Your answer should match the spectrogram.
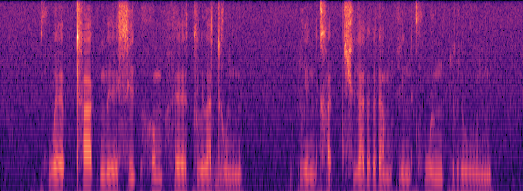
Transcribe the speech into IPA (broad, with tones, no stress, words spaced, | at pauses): kʰwɛː˦˥p̚tʰaː˥˩k̚meː˧ si˥˩ʔ ho˥˩mhɛː˧klɯ˦˥a̯du˧n | pli˦˥nkʰa˨˩t̚ t͡ɕʰi˦˥a̯ra˧mki˧n kʰwɯ˥˩ŋ pruː˧n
